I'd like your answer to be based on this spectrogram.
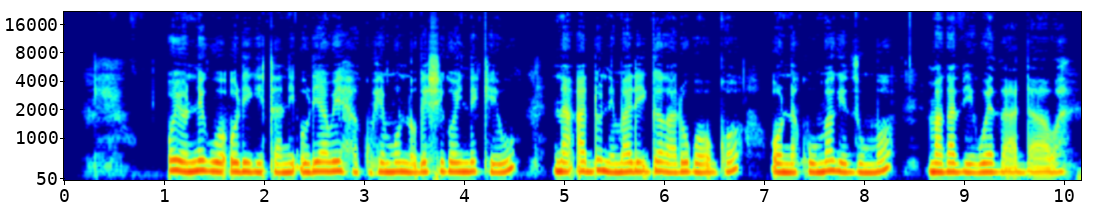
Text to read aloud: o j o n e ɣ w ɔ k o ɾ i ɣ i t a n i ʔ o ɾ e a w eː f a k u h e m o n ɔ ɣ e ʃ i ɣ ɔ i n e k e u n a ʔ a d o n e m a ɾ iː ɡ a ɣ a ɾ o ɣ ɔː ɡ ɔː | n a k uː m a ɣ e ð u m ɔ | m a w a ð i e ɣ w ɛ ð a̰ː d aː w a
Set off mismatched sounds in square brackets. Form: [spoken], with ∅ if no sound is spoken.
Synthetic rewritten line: o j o n e ɣ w ɔ [ʔ] o ɾ i ɣ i t a n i ʔ o ɾ e a w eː [h] a k u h e m o n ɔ ɣ e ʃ i ɣ ɔ i n e k e u n a ʔ a d o n e m a ɾ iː ɡ a ɣ a ɾ o ɣ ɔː ɡ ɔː | n a k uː m a ɣ e ð u m ɔ | m a [ɣ] a ð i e ɣ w ɛ ð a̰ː d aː w a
